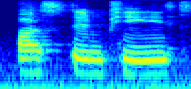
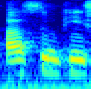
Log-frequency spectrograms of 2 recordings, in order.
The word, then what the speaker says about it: Austin Peay: It's a small D1 school, and what's the pronunciation again? Austin Peay. Oh, my name? No, no, your school, Austin Peace University. Yeah, Austin Peay State University.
